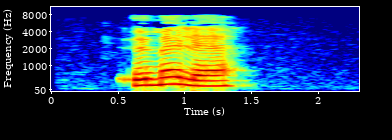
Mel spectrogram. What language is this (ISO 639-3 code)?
bak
